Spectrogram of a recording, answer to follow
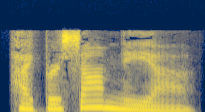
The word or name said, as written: hypersomnia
